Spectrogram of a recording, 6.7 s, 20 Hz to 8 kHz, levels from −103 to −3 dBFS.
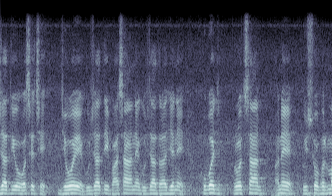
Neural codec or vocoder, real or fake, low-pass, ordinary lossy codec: none; real; 7.2 kHz; none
